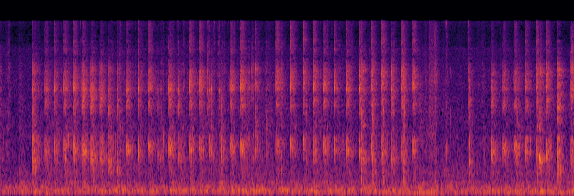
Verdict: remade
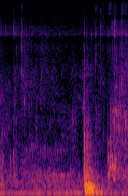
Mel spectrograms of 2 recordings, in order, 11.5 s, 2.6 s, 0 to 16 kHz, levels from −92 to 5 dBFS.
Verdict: recorded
